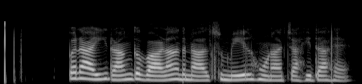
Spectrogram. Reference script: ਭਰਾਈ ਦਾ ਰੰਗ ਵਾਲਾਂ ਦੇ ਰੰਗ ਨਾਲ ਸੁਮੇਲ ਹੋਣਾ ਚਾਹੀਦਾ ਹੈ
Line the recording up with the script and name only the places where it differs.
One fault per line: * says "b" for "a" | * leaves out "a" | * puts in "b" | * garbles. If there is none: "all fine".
* leaves out "ਦਾ"
* leaves out "ਦੇ ਰੰਗ"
